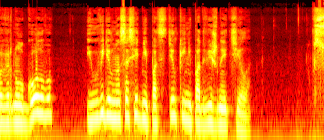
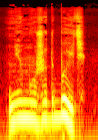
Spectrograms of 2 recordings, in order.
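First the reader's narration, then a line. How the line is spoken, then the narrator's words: Numb-lipped whisper. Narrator (Russian): прошептали его онемевшие губы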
